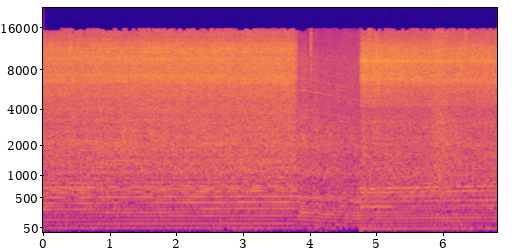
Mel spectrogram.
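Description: A sports car engine roars steadily at high speed.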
